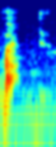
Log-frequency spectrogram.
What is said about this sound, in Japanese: すいません、しばらく犬だけ参加しました。いいよ、犬。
